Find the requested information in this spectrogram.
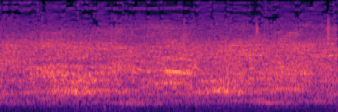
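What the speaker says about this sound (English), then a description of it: "We're before a capacity crowd tonight." A capacity crowd packs a high school basketball gym, a steady dense roar of many voices murmuring and calling out together, with no single sound standing apart.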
